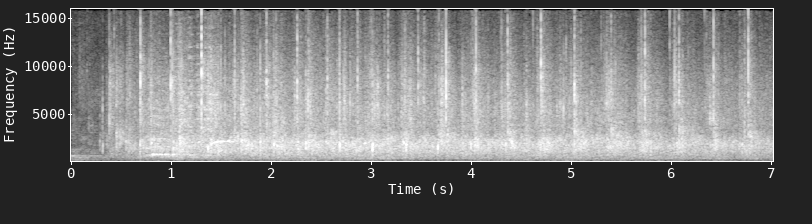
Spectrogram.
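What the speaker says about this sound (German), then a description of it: "Applaus" A packed audience applauds continuously at a celebration event in a hotel, dense steady clapping with a crowd murmur underneath, loud and sustained throughout.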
